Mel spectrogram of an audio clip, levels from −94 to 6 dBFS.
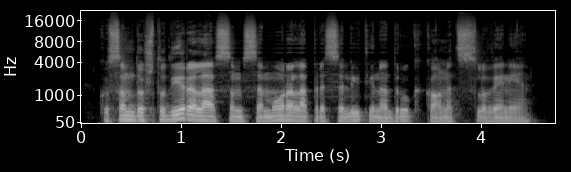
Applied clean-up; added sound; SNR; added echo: neural mask model DeepFilterNet 3.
